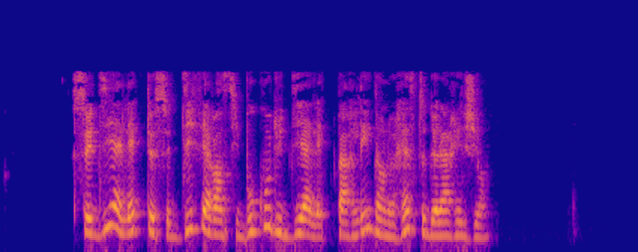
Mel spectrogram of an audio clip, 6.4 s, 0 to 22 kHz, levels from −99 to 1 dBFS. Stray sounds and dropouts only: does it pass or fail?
pass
